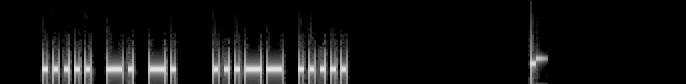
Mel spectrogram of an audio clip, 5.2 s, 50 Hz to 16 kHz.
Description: Morse code, heard as a keyed tone, about 30 wpm, 700 Hz. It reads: 5NN 35
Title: CQ WW DX Contest Exchange Encore - 30wpm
